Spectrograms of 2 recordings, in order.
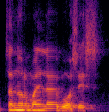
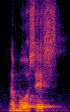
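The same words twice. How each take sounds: First: "normal" leaned on, the whole phrase slowed; slow emphasis on normal. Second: Said in the usual way. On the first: Shown as a demonstration. Coach repeating it to listeners, stress on "normal".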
